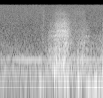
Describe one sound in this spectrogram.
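Clothing rustles as a woman moves her arm.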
